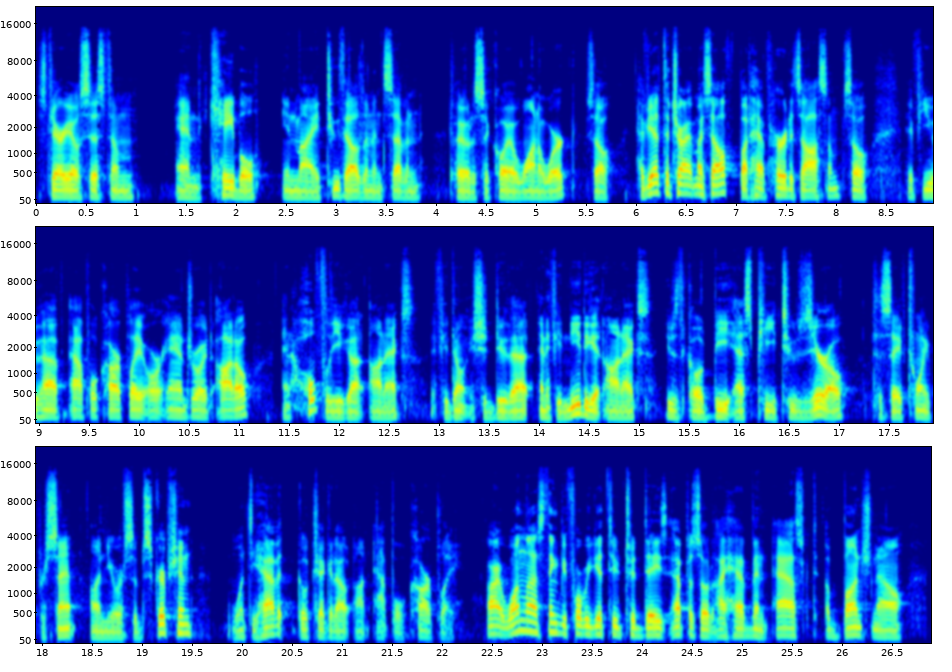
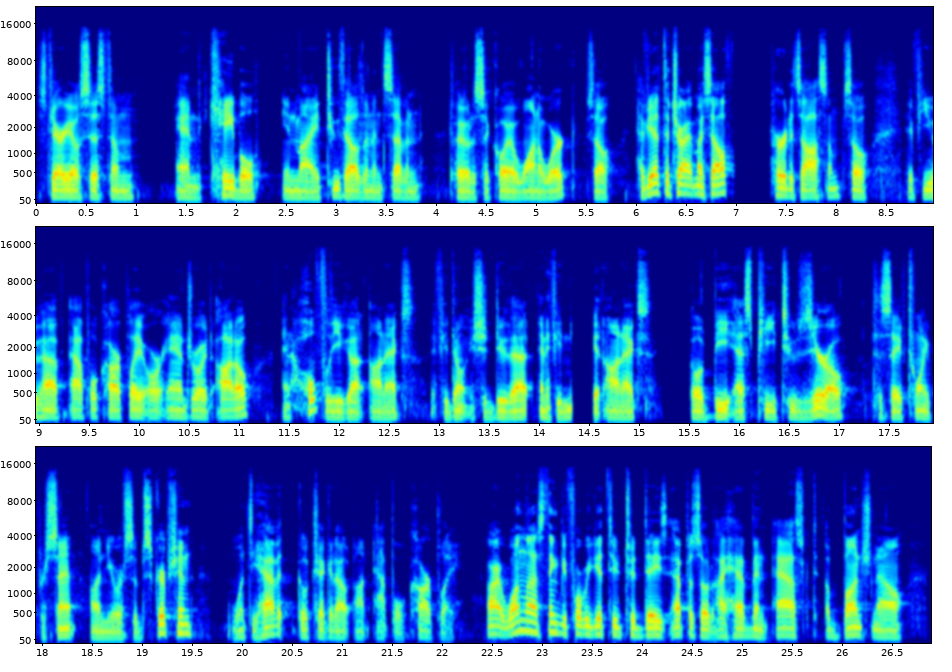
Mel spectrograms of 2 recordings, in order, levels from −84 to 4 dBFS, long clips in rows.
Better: first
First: none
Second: audio cutting out; at 7 s, at 14 s and at 15 s

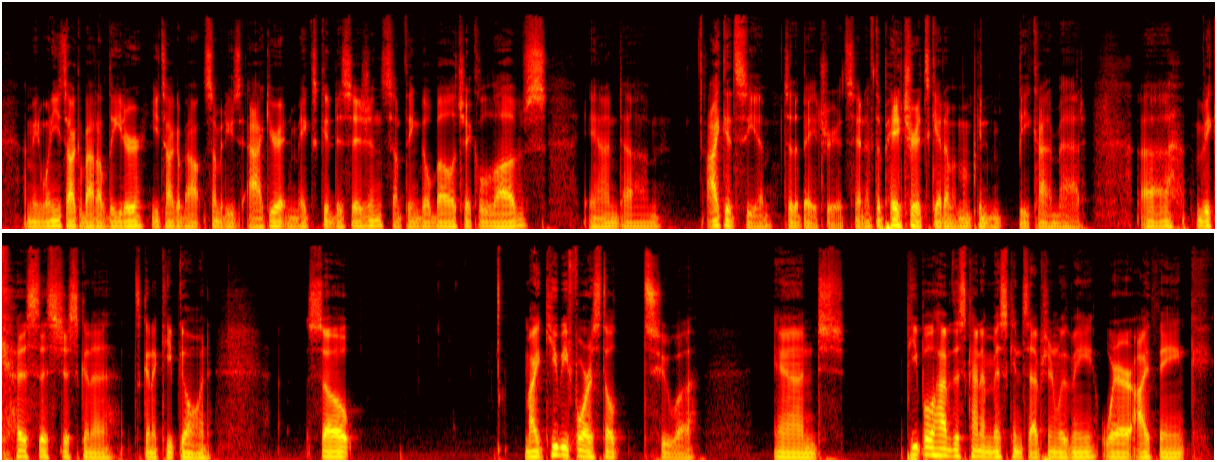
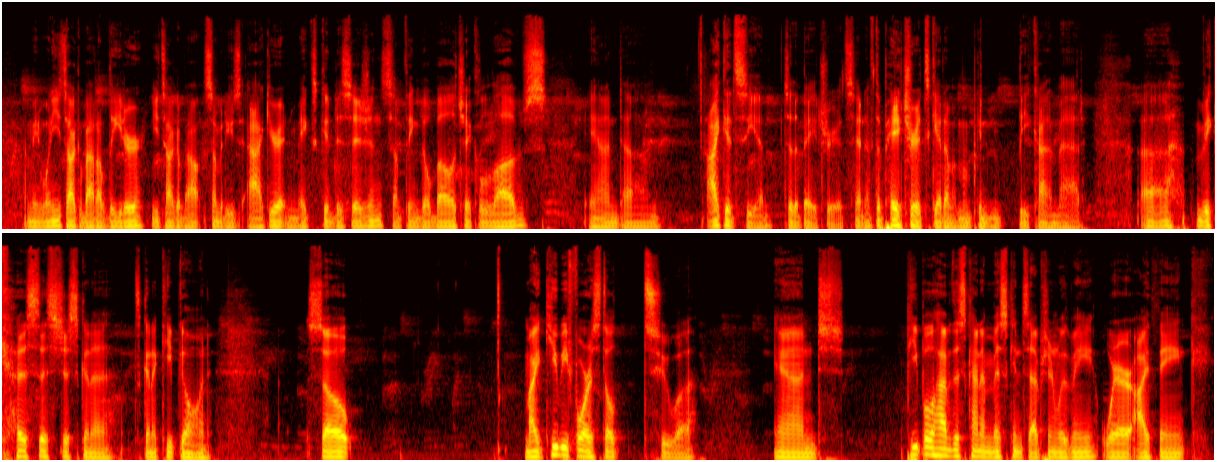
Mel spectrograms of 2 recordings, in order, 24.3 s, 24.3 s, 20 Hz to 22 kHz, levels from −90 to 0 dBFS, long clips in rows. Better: first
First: none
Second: train or aircraft noise; faint; throughout; 30 dB below the speech

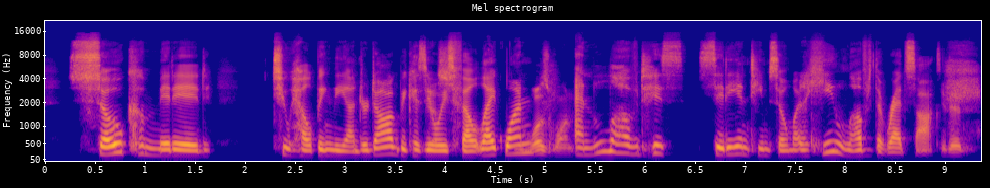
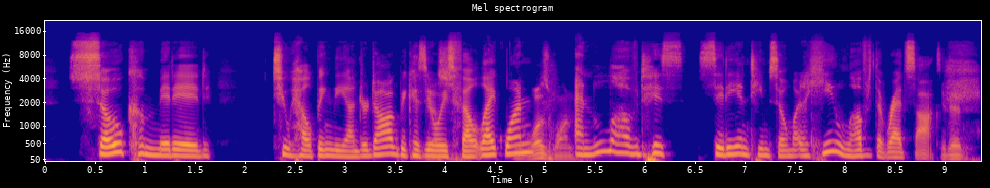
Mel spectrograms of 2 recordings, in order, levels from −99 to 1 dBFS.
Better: second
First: thin; very; fading below 300 Hz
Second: none

